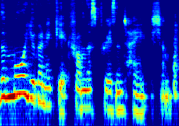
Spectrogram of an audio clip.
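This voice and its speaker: A woman's lively intonation rises above noticeable background noise. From New Zealand. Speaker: psychic reader and well-being educator. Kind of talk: online talk / workshop presentation. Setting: video call.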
